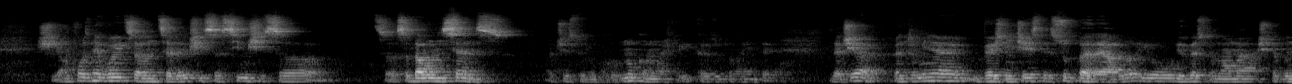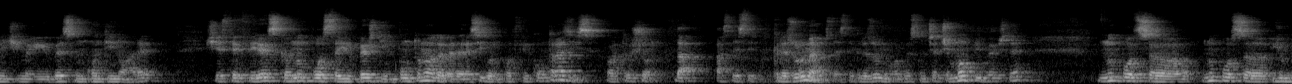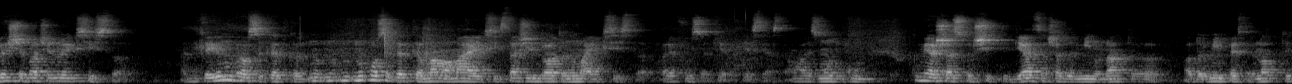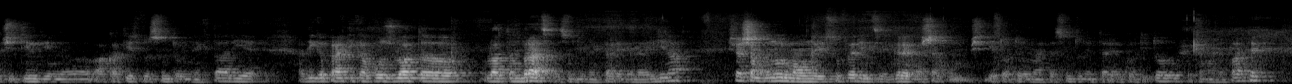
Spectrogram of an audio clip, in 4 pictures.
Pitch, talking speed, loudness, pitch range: 140 Hz, 200 wpm, -30 LUFS, 130-155 Hz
